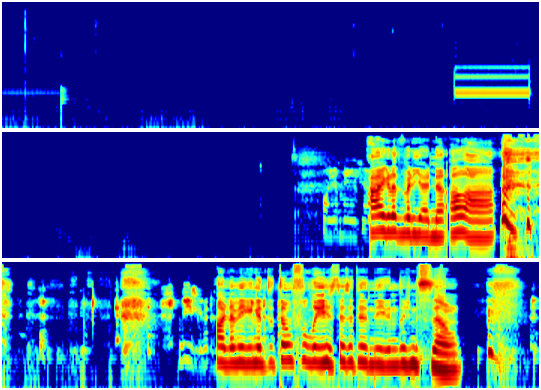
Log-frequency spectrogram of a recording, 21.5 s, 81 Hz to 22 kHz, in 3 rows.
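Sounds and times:
telephone ringing tone while calling someone: 6.0 - 7.1
speech: 11.4 - 14.4, 17.2 - 21.2
laughter: 13.8 - 18.7, 20.8 - 21.4.

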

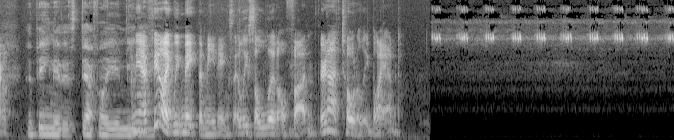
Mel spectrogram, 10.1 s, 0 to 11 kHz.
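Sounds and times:
speech: 0.4 - 6.1
cricket chirping: 6.4 - 10.0.

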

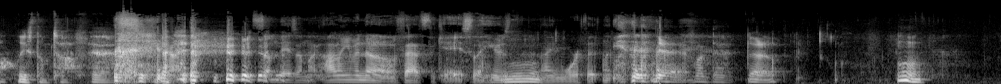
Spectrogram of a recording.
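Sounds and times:
speech: 0.0 - 8.0, 9.0 - 9.4
laughter: 0.9 - 3.1, 6.1 - 7.3
soft mouth clicks: 7.9 - 8.5.

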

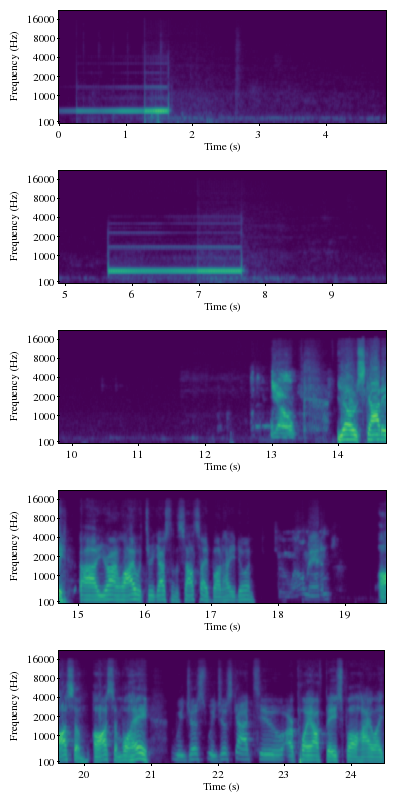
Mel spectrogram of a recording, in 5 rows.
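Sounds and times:
telephone tones as a call is placed: 0.0 - 1.7, 5.6 - 7.7
speech: 13.0 - 17.7, 19.5 - 24.4.

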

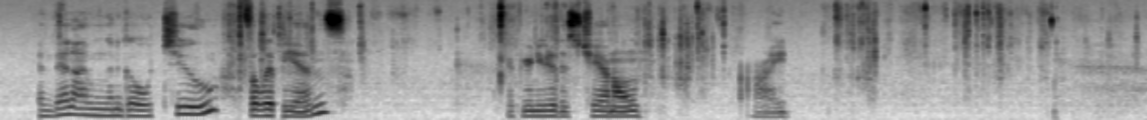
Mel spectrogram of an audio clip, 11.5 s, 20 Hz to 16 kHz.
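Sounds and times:
low steady hiss: 0.0 - 11.4
speech: 0.4 - 3.6, 5.1 - 6.6, 7.5 - 8.0
pages of a Bible turned by hand: 2.2 - 7.6, 8.2 - 11.4.

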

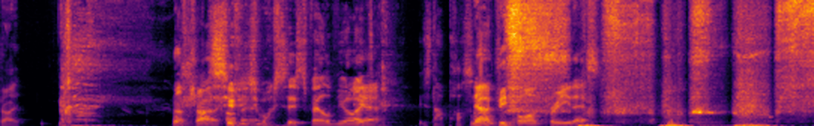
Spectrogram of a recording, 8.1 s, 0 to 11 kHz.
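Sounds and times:
speech: 0.0 - 0.9, 1.7 - 6.3
deep noisy inhales through the nose and mouth: 5.0 - 8.1.

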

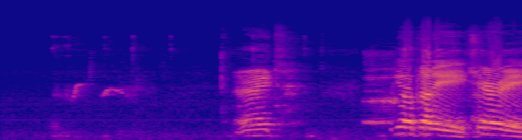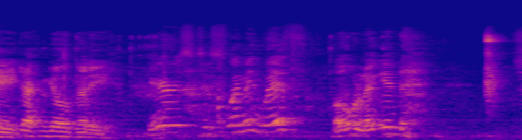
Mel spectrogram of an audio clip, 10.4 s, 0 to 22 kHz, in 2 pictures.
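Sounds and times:
speech: 2.3 - 3.1, 3.9 - 9.5
whistle blasts: 3.6 - 5.0.

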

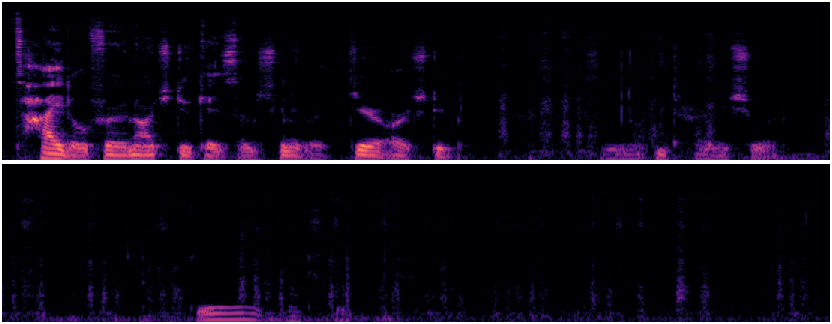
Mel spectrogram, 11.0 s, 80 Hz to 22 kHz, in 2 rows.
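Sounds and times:
speech: 0.2 - 3.2, 4.0 - 5.3, 6.8 - 7.9
pen scratching on paper writing a condolence letter: 3.3 - 11.0.

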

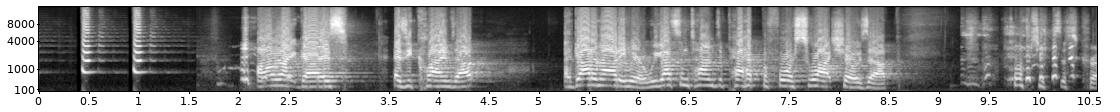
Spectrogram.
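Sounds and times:
loud blaring air horn blasts: 0.0 - 1.6
speech: 2.2 - 4.4, 5.4 - 10.5
laughter: 9.2 - 10.5.

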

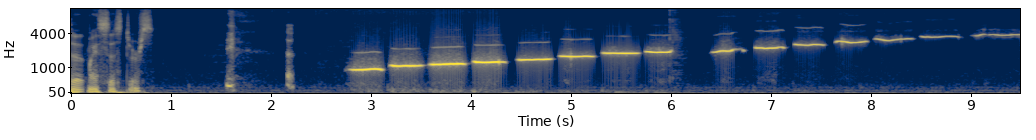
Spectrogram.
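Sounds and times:
speech: 0.0 - 0.9, 1.5 - 2.3
person whistling a rising scale: 2.8 - 9.4.

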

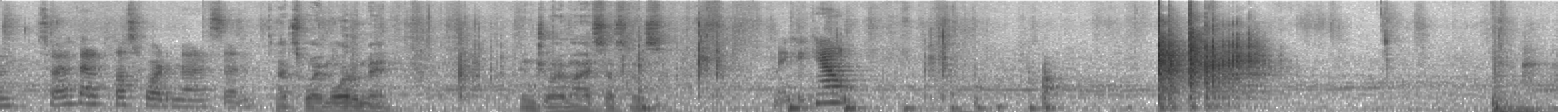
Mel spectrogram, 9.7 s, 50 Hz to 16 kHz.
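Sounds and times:
speech: 0.0 - 5.4
dice rolling on a hard tabletop for a tabletop role-playing game: 7.2 - 8.1.

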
